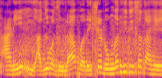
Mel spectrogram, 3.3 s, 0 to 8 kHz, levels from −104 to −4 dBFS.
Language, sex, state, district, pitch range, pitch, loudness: Marathi, female, Maharashtra, Solapur, 160-215 Hz, 180 Hz, -15 LUFS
